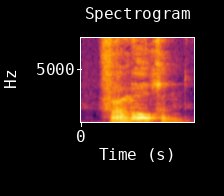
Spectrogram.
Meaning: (noun) 1. ability, power, capacity 2. power 3. fortune (large sum of money) 4. wealth, fortune, property; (verb) 1. to be able to do, to be able to achieve 2. past participle of vermogen
- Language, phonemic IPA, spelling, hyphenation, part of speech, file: Dutch, /vərˈmoːɣə(n)/, vermogen, ver‧mo‧gen, noun / verb, Nl-vermogen.ogg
